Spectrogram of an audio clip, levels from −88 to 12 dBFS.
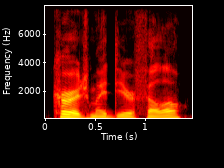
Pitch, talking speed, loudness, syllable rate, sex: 120 Hz, 165 wpm, -18 LUFS, 5.3 syllables/s, male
